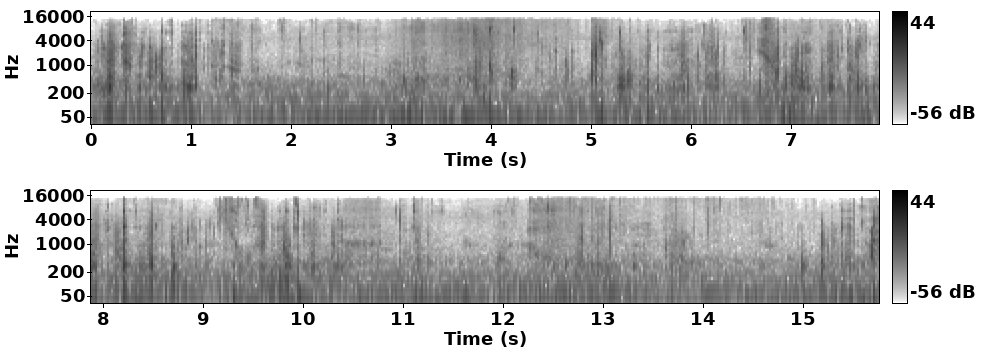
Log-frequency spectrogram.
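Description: A woman chews crunchy food close to a microphone.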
